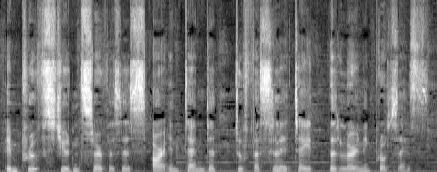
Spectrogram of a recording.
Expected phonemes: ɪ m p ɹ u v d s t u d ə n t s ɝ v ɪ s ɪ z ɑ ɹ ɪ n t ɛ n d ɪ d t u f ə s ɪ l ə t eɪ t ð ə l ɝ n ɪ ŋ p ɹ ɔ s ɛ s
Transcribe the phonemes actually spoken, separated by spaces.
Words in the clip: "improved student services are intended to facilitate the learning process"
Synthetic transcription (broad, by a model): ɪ m p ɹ u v s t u d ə n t s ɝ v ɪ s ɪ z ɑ ɹ ɪ n t ɛ n d ɪ d t u f ə s ɪ l ə t eɪ t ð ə l ɝ n ɪ ŋ p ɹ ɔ s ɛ s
